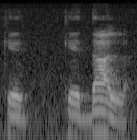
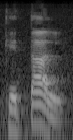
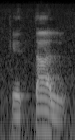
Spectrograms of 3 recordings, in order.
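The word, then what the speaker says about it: qué tal: D as in David i would say kay kay doll ok doll which I'm not saying I'm saying que tal que tal so there's a subtle difference there so it takes some practice so khatauli it's like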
